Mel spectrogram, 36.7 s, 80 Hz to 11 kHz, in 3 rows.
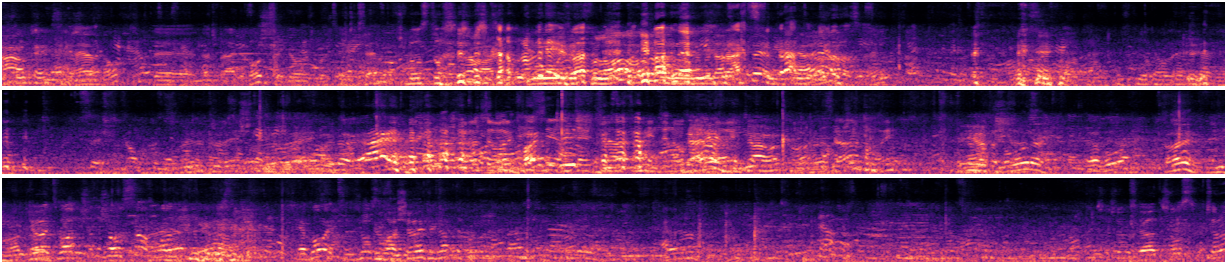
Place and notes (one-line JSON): {"title": "Aarau, Kirchplatz, Preperation for Party, Schweiz - Kirchplatz Festvorbereitung", "date": "2016-06-30 16:05:00", "description": "Kirchplatz, the day before the Maienmzug in Aarau. Different bells, quite long, preperations, laughter.", "latitude": "47.39", "longitude": "8.04", "altitude": "381", "timezone": "Europe/Zurich"}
